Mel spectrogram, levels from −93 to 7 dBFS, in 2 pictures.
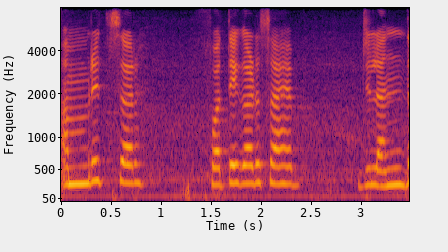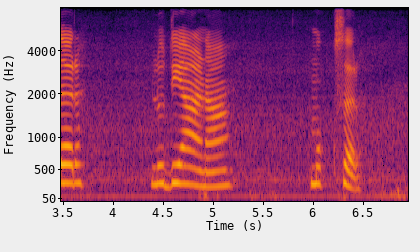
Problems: none marked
